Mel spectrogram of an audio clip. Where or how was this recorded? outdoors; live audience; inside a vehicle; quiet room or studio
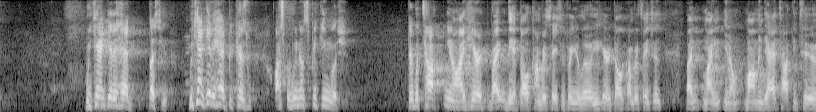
live audience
